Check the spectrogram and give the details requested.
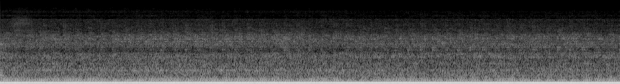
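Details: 1989 Jeep Wrangler YJ first start on newly installed ACES EFI, timing set to 15° advance; deep smooth steady idle, no misses, ticks or hunting; normal idle.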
